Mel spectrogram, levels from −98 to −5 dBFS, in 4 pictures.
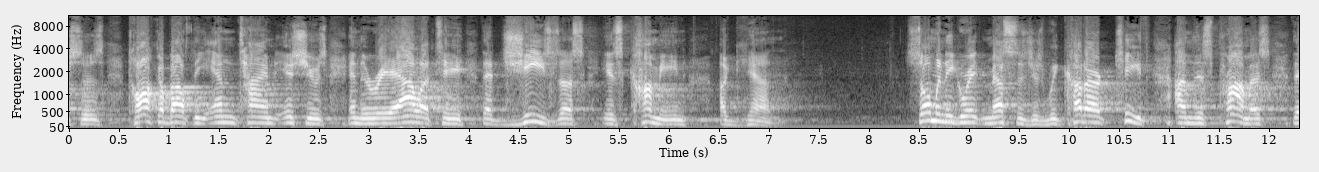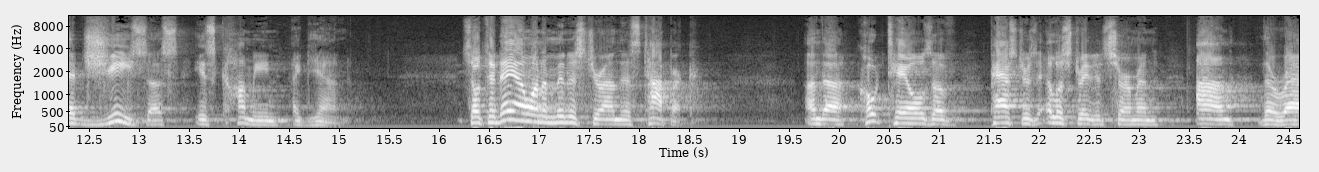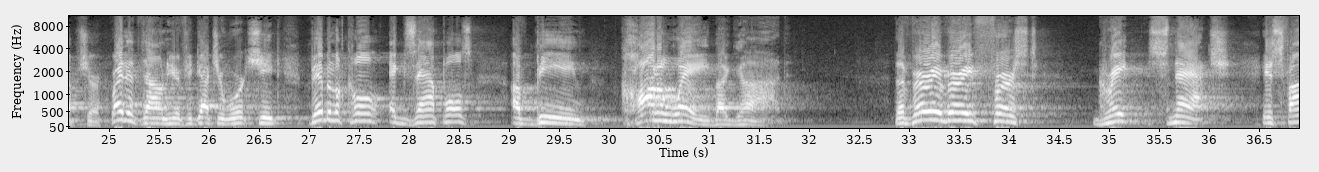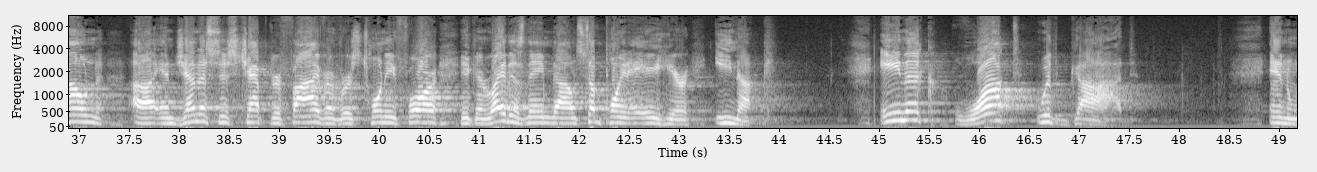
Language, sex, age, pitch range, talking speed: English, male, 60-79, 130-185 Hz, 120 wpm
